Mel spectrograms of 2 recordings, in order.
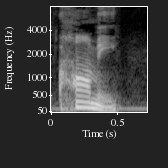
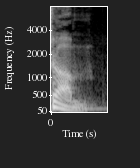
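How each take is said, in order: First: The name is pronounced the American way. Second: The name is pronounced the European way. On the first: This is how people in America say it. The speaker calls it wrong. "in America, it's Homme" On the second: This is how people in Europe say it. The speaker calls it right. "that's what they call him in Europe"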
